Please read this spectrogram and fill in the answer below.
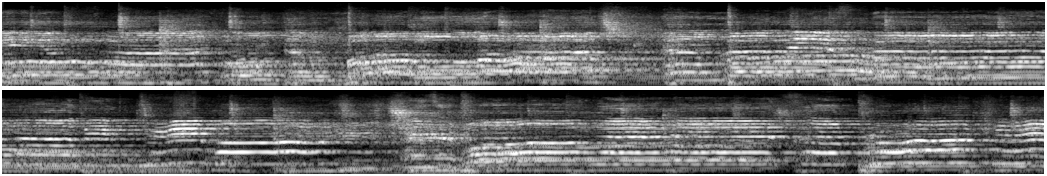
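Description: Five-voice a cappella group singing close harmony, held chords that change every second or two, with no instruments.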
